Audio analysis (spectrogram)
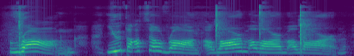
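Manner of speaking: loud, gleeful game-show wrongness call; mock alarm. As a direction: blare it out like a playful warning siren. Mock buzzer after rhetorical "right?.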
